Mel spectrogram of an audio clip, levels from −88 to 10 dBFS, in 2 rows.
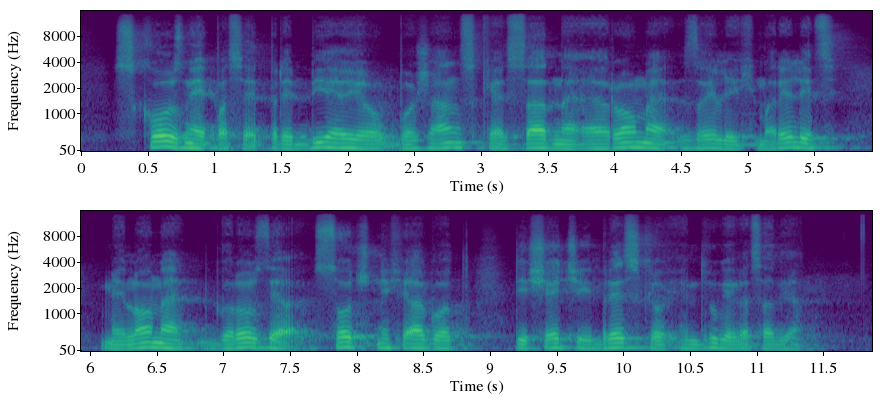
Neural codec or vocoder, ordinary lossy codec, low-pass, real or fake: autoencoder, 48 kHz, 32 numbers a frame, DAC-VAE, trained on Japanese speech; none; 14.4 kHz; fake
